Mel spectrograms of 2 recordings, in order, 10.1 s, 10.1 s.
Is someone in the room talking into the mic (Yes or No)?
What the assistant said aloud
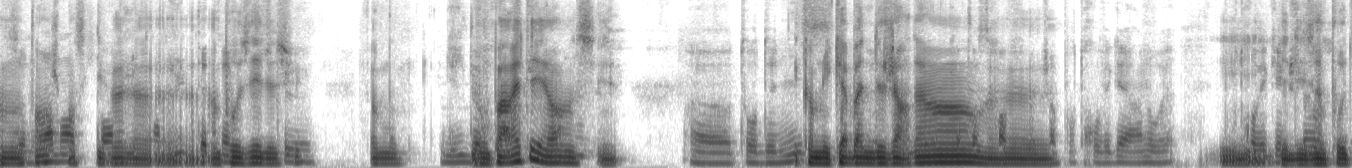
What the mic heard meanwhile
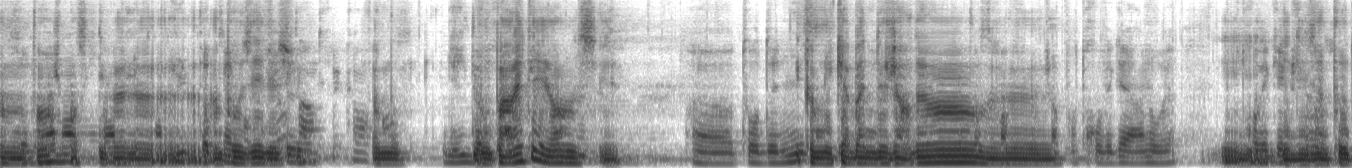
Yes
